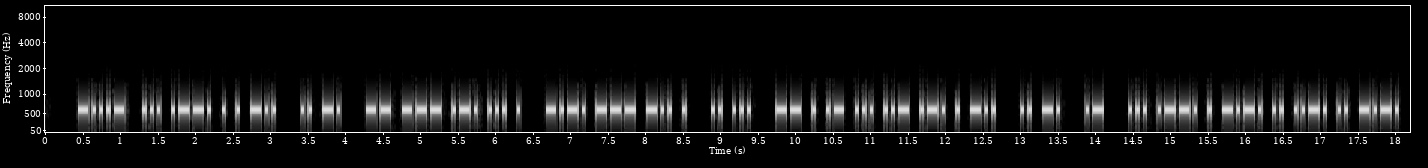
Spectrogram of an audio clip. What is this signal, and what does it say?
Morse code, heard as a keyed tone, about 25 wpm, 600 Hz. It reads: <BT> SPEED IN MORSE CODE IS MEASURED IN A SPECIFIC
